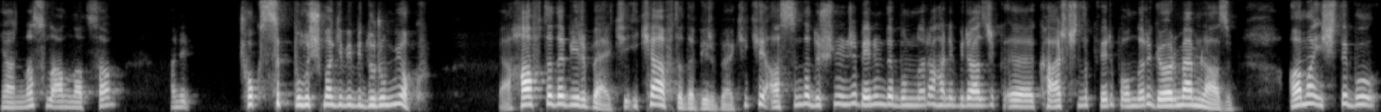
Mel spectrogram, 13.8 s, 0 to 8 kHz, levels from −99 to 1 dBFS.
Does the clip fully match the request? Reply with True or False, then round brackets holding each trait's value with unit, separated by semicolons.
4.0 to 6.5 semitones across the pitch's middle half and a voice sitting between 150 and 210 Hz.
True (4.6 semitones; 190 Hz)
